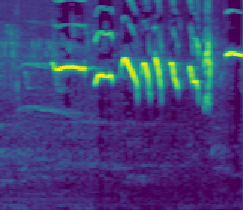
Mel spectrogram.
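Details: Female Oriental magpie-robin, a decoy bird singing to stimulate males to sing: a long pure whistle, then a quick run of clear, sliding whistled notes, ending in another sustained high whistle.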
